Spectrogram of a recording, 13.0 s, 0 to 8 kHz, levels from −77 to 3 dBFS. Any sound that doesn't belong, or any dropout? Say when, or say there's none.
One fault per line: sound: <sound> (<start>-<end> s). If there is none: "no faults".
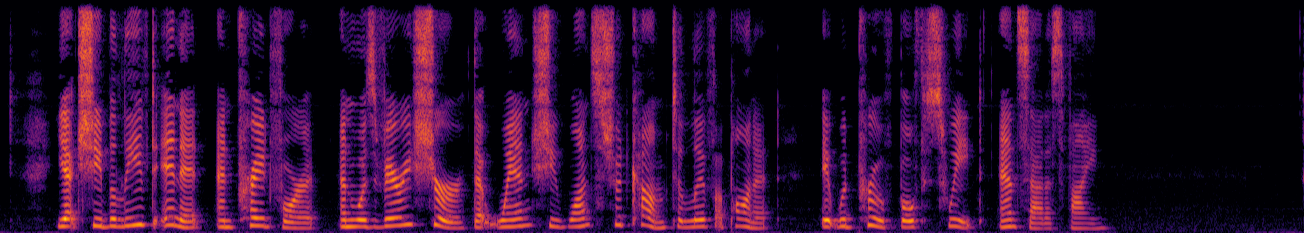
no faults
